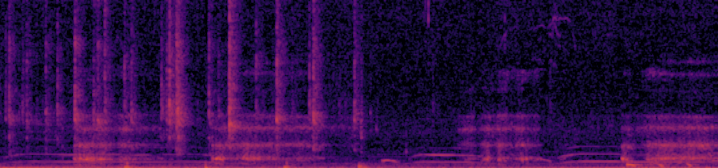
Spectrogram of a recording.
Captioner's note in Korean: 죽어가는 신음소리; 아기 우는소리; 남자 우는소리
